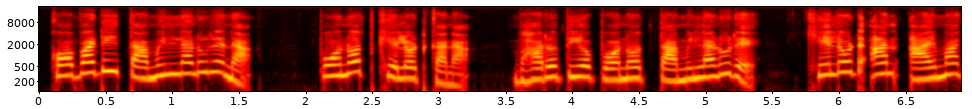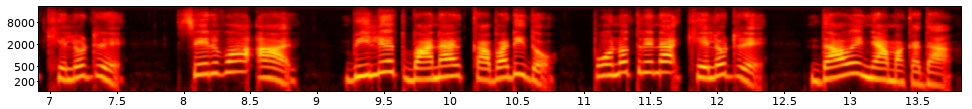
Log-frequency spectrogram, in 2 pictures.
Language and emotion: Santali, neutral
